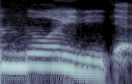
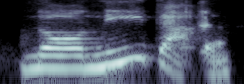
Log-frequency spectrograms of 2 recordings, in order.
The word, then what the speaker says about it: Nonida: But it's not a Noinida, it's Nonida. Yes, it's Nonida. rare. Yeah, Nonida is the stress is on the second syllable.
